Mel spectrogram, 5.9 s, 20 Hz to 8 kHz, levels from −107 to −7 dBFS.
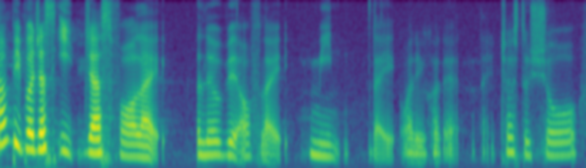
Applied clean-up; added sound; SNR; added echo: none; none; none; none.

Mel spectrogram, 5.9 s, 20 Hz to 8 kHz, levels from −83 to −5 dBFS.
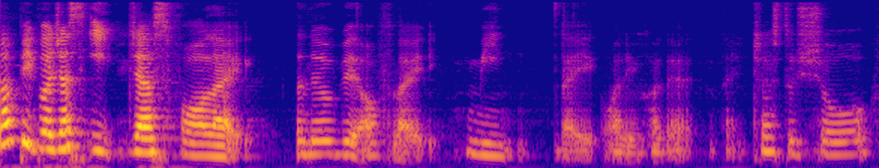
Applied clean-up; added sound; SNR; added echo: none; none; none; reverberation time 0.2 s.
